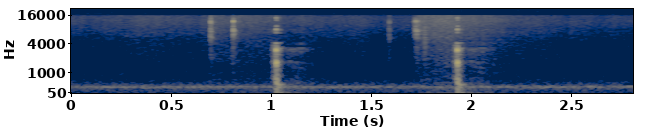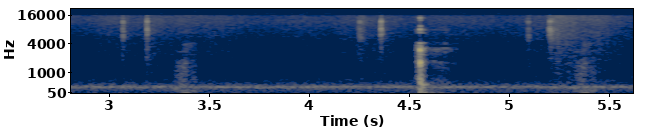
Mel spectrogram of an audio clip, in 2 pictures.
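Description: A dial clicks as it is turned.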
